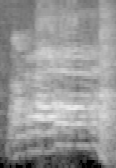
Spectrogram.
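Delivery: loud, high burst of "Ah"; sudden piercing yell; imitated noise. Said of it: "the sound's like".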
